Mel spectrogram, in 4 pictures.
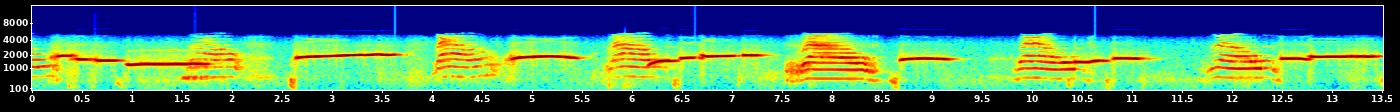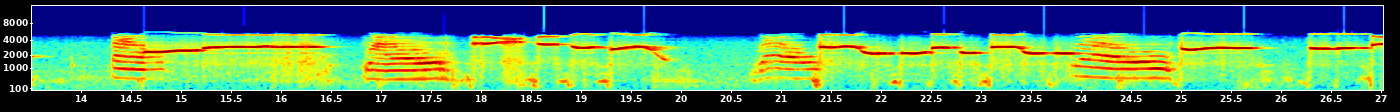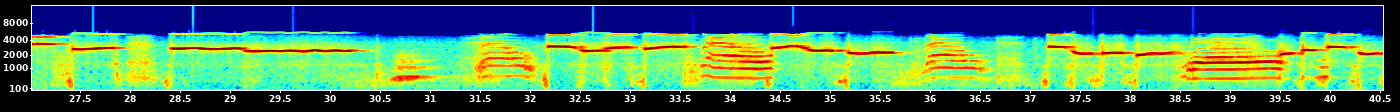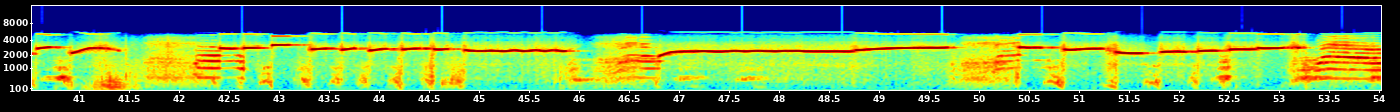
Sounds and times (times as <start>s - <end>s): Whistling: 0.0s - 1.9s, 2.6s - 3.8s, 4.7s - 7.5s, 8.6s - 9.4s, 10.3s - 11.3s, 12.4s - 13.7s, 14.5s - 16.6s, 17.9s - 20.0s, 21.3s - 30.5s, 32.2s - 35.8s, 37.1s - 41.6s, 42.2s - 54.0s.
